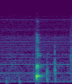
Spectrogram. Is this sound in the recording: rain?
no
